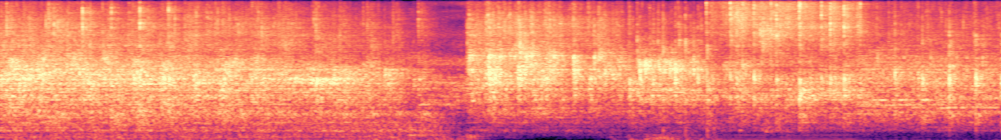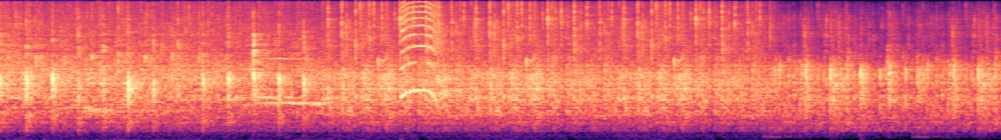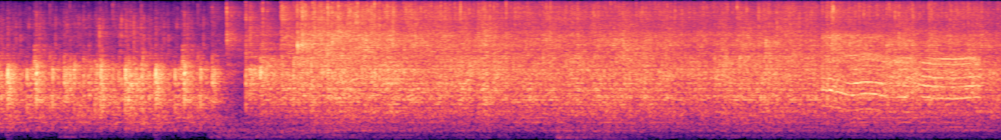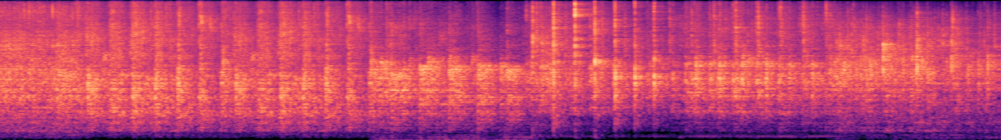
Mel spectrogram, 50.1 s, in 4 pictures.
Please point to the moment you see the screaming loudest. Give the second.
18 s.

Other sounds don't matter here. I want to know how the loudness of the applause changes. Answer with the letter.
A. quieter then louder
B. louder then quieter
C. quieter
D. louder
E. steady
C.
